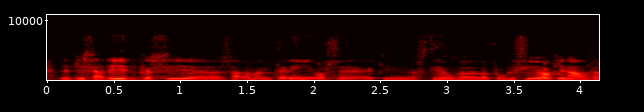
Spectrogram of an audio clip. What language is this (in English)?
Catalan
